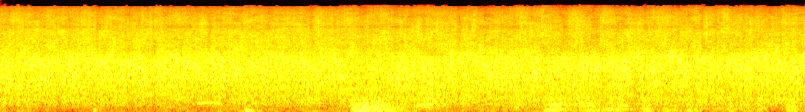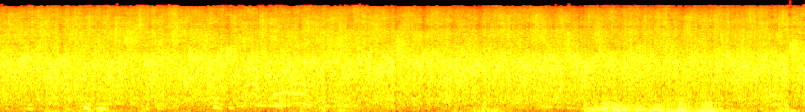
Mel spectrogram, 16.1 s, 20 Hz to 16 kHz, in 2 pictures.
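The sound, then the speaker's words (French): Sustained audience applause for four candidates after their debate in Nicolet-Bécancour for the general elections of October 1, at the Centre des arts populaires: a dense, steady clatter of many hands clapping at an even loudness for about sixteen seconds, with a few faint low voices underneath. “Je vous invite maintenant à applaudir nos quatre candidats pour leur prestation.”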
